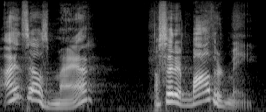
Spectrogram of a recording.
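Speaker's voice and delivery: mock protest, I never said mad; indignant denial. Retold argument, denying being mad.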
